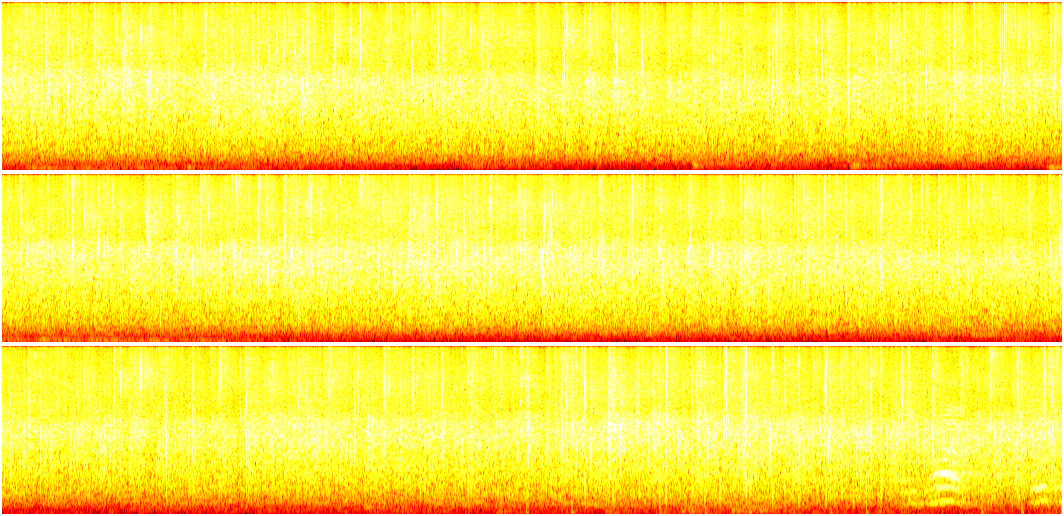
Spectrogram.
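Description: Audience applauding, a steady, unbroken round of clapping.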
